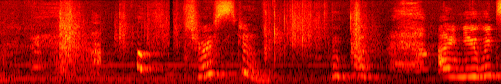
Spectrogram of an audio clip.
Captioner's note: chuckling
